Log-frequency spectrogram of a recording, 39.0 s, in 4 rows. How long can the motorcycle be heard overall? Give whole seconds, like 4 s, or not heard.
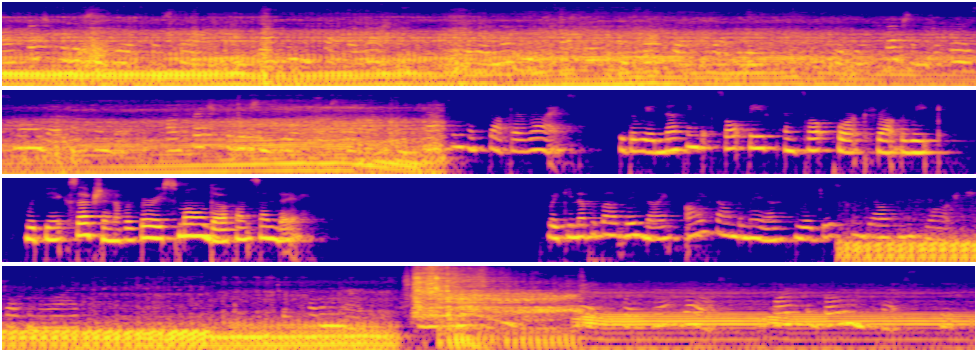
25 s.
